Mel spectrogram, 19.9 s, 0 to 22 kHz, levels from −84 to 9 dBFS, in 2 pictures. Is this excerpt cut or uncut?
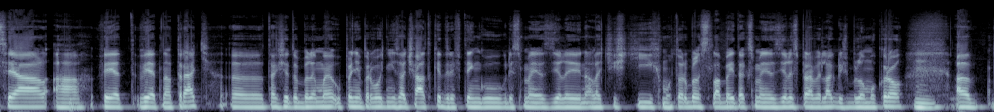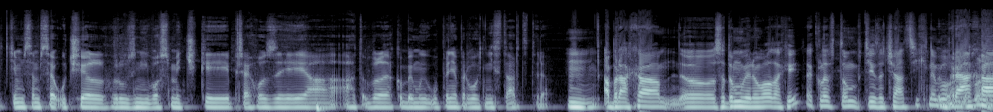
uncut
